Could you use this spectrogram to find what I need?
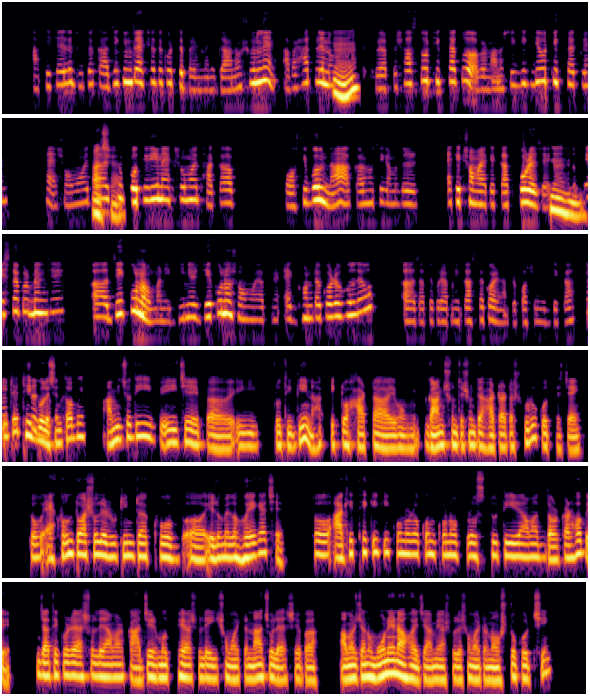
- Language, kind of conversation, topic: Bengali, advice, স্বাস্থ্যকর রুটিন শুরু করার জন্য আমার অনুপ্রেরণা কেন কম?
- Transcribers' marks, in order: tapping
